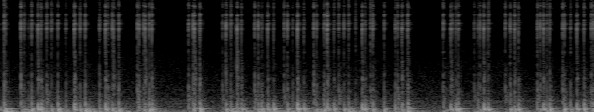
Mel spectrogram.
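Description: Fingertips tap rapidly on the sides of an upside-down clear glass jar full of hard candies. The result is a dense, fast patter of short, bright clicks over a low thudding body, with brief pauses near two and five and a half seconds.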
